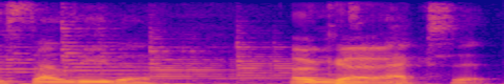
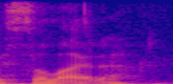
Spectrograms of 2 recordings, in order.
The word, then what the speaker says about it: Salida: you're from the uh the americans say salida salida salida okay okay but the uh it's like spanish would say salida with the bottom of the san luis valley and uh so if you're you know you get to the end so this is the exit okay okay gotcha but the locals say salida yeah yeah it's like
